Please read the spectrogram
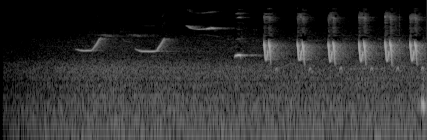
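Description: Small birds singing: two rising whistled notes and a high thin note, then a run of short chirps about three a second, over a faint hiss.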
